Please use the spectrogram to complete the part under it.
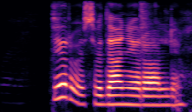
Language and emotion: Russian, neutral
